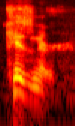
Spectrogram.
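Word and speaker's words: Knizner: Nizer? – Andrew Kisner, I want to say is how you say it. – Okay. – I don't know why it's said that way, but I believe that's right.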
